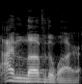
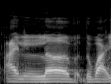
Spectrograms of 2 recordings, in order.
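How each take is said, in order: First: Said in the usual way. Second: "love" drawn out slowly and punched; stress on love. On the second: Real, not acted. Superfan declaring devotion to The Wire, stress on "love". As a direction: stretch the word "love" for emphasis.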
